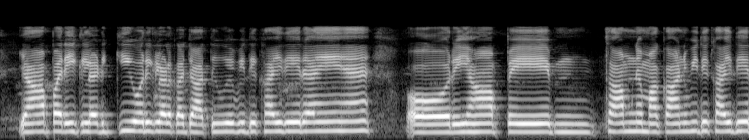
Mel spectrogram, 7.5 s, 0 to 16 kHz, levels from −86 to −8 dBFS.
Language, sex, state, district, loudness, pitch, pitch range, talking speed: Hindi, female, Uttarakhand, Tehri Garhwal, -14 LUFS, 225 Hz, 220-235 Hz, 185 wpm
